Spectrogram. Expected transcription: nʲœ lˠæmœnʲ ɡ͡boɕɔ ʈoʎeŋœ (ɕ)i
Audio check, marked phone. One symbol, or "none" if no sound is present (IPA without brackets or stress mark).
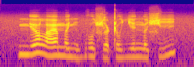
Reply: ɕ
